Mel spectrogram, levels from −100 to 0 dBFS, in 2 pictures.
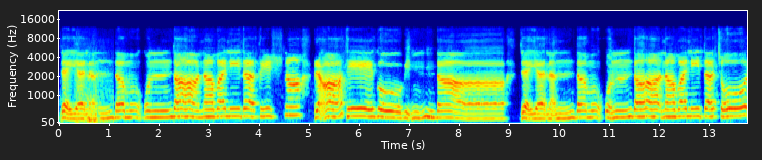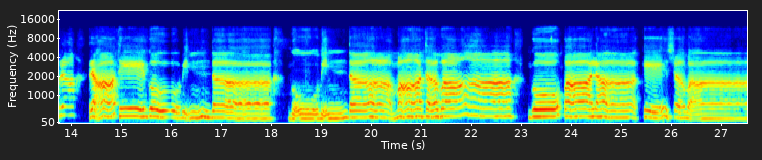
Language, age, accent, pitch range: Tamil, 30-49, native, 225-325 Hz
